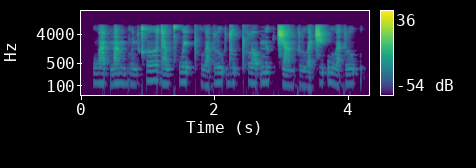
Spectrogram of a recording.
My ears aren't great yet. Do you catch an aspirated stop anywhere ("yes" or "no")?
yes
